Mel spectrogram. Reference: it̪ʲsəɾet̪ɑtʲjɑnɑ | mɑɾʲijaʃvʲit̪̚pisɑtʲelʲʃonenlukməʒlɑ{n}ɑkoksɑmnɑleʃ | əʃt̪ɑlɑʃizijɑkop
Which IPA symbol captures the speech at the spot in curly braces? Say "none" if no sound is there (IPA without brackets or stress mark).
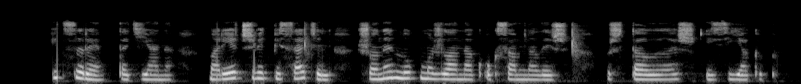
n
